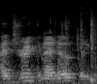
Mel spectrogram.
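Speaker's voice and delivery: ordinary talk, nothing marked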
